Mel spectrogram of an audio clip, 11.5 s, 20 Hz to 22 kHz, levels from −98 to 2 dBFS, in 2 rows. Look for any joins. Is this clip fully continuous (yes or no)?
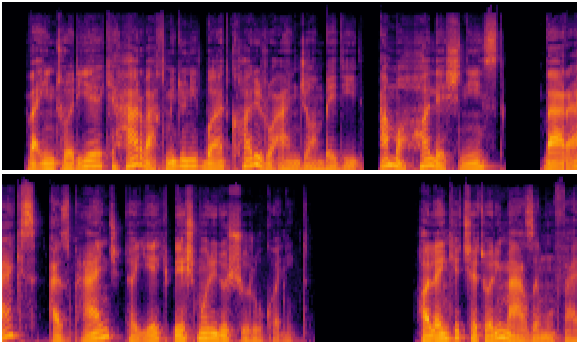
yes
